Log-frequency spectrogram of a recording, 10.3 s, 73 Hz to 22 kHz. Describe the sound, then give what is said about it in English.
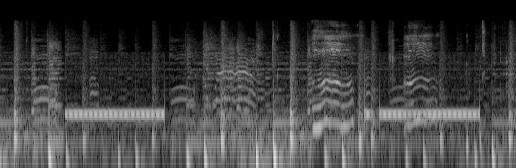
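An outgoing call's ringback tone to a grill restaurant in Kentucky at 4:14 p.m.: two long, steady electronic rings, each about two seconds, separated by a pause, heard over busy background music or vocal sounds. “Let's see if they pick up.”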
